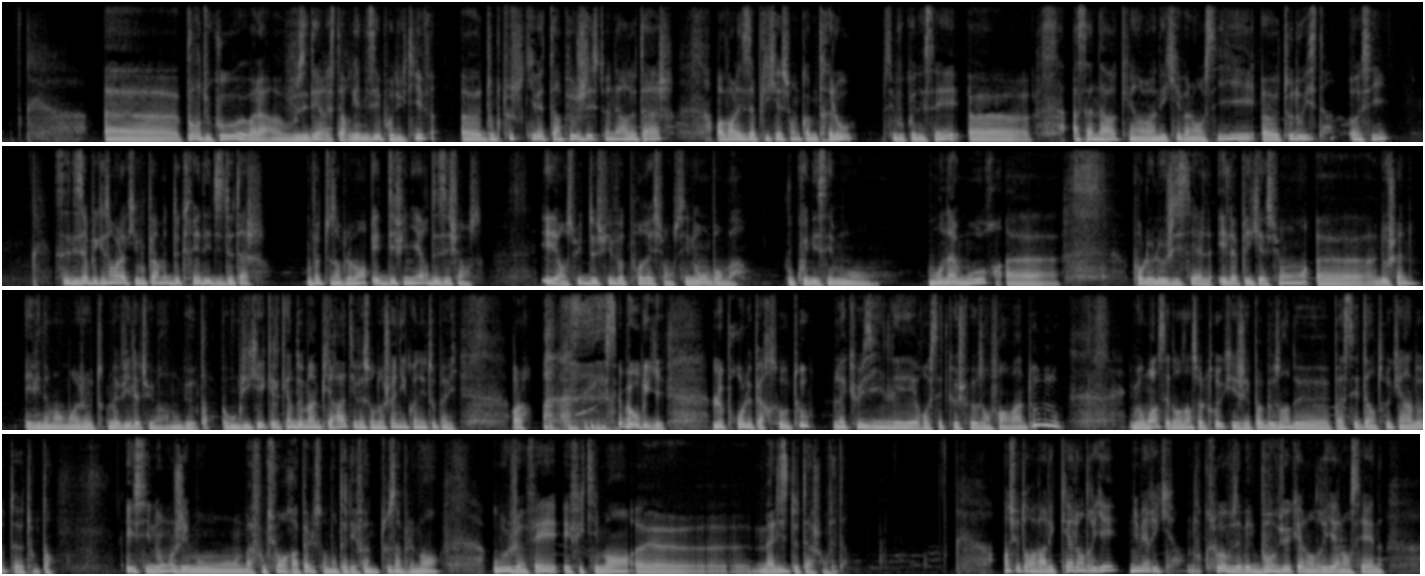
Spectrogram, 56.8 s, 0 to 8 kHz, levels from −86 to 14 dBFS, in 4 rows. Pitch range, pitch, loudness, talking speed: 145-175 Hz, 160 Hz, -27 LUFS, 210 wpm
